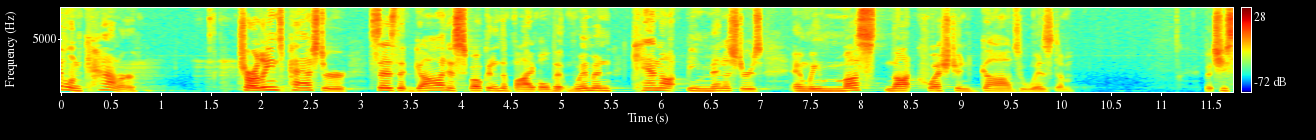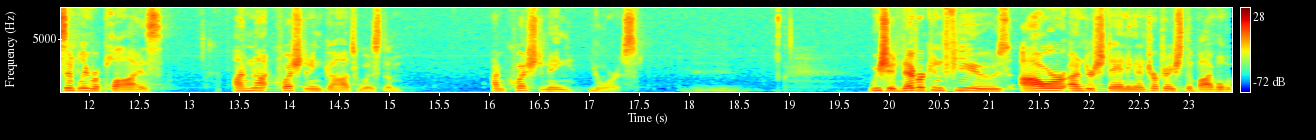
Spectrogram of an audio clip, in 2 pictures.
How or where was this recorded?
large echoing room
